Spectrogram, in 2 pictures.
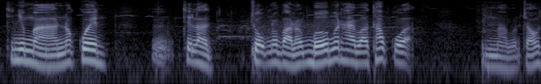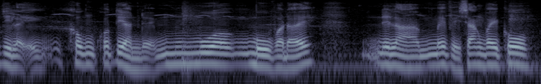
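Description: A man's voice: medium pitch, normal speed, slight background noise, natural voice. A man with a Northern Vietnamese accent playing an exasperated older brother who scolds his little sister in a village comedy sketch. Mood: pleading. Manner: scolding, exasperated, loud complaining.

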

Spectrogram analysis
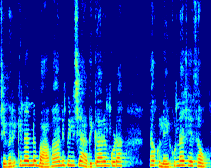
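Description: A woman voicing a furious, heartbroken young heroine who makes sharp, tearful accusations in an audio story. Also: high-pitched, moderate pace, close to an everyday voice. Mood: bitter.

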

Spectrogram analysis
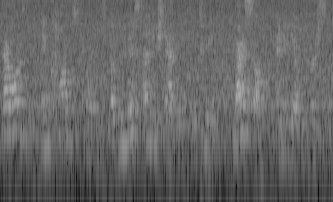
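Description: A young woman in an amateur play acting a polite, deadpan butler. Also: fairly high pitch, brisk, distant mic, natural voice. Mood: deferential, dry. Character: deferential, dry male butler. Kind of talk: amateur stage-play acting for a student project. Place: large living room, indoors. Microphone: camera several metres away. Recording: very noisy, echoey room from afar.

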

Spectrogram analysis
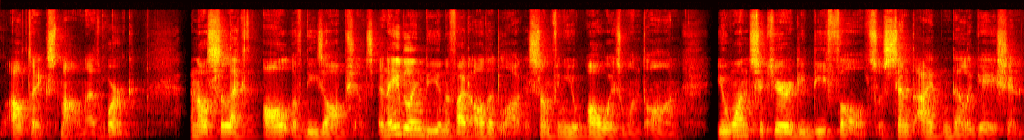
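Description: A young man presenting a product demo of his own software tool, explaining features with enthusiasm, some fillers and self-corrections. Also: mid-range voice, creaky, echoey room. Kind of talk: screen-share product demo.

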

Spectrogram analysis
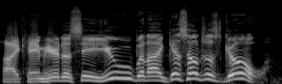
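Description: Suave, animated superhero star. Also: male voice, sits high, normal speed. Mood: confident, kindly. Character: confident, friendly male superhero celebrity. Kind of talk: children's cartoon acting. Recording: loud music behind the voice. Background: loud music.

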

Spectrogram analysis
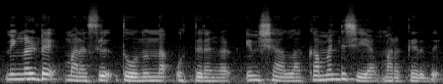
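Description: A woman tells a scripted family story in a measured, emotive way. Her voice is mellow and warm, at a middle pitch. A faint hiss runs underneath.

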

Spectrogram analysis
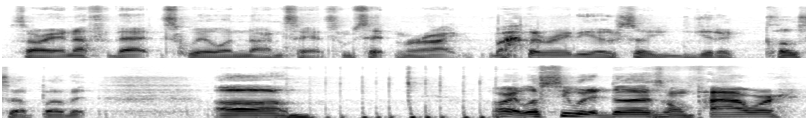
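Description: This is a seller's offhand, rambling, matter-of-fact demo of secondhand radio equipment, filmed on a handheld phone kept near the radio in a small room. He speaks fairly quickly in a lowish, bright, forceful voice, and background noise is clear.

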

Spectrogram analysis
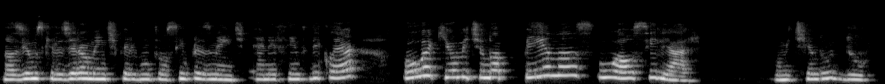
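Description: High-voiced Brazilian woman teaching English. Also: lively intonation, dark tone, muffled recording. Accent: Brazilian Portuguese. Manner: repeats English phrases slowly and carefully. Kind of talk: explaining pronunciation in a video lesson.

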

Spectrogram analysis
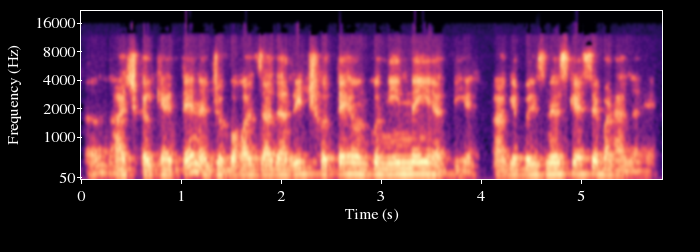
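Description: A man's voice: mid-range voice, highs cut off. A man giving a spiritual meditation lecture, often putting questions to his listeners and mixing English words into his talk. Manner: asks the audience many questions; mixes English words into Hindi. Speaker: meditation teacher.

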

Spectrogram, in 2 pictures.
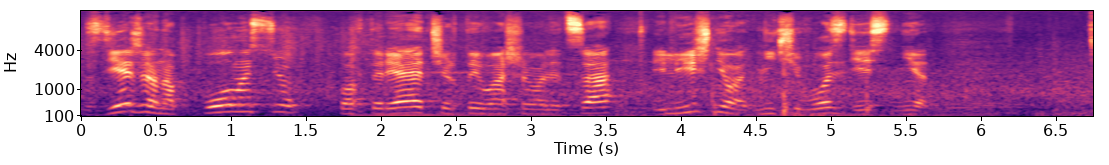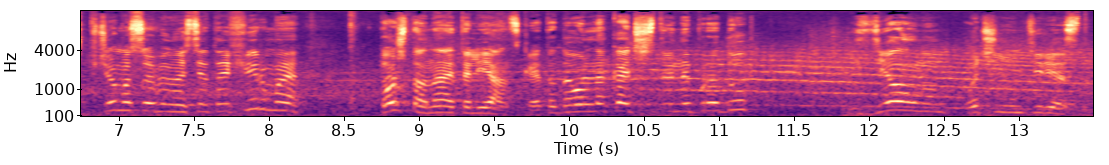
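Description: Man, talks through a face mask, higher voice, matter-of-fact gear reviewer, outdoor noise loud behind him. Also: expressive, brisk. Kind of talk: product review to camera. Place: outdoors in freezing weather.

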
